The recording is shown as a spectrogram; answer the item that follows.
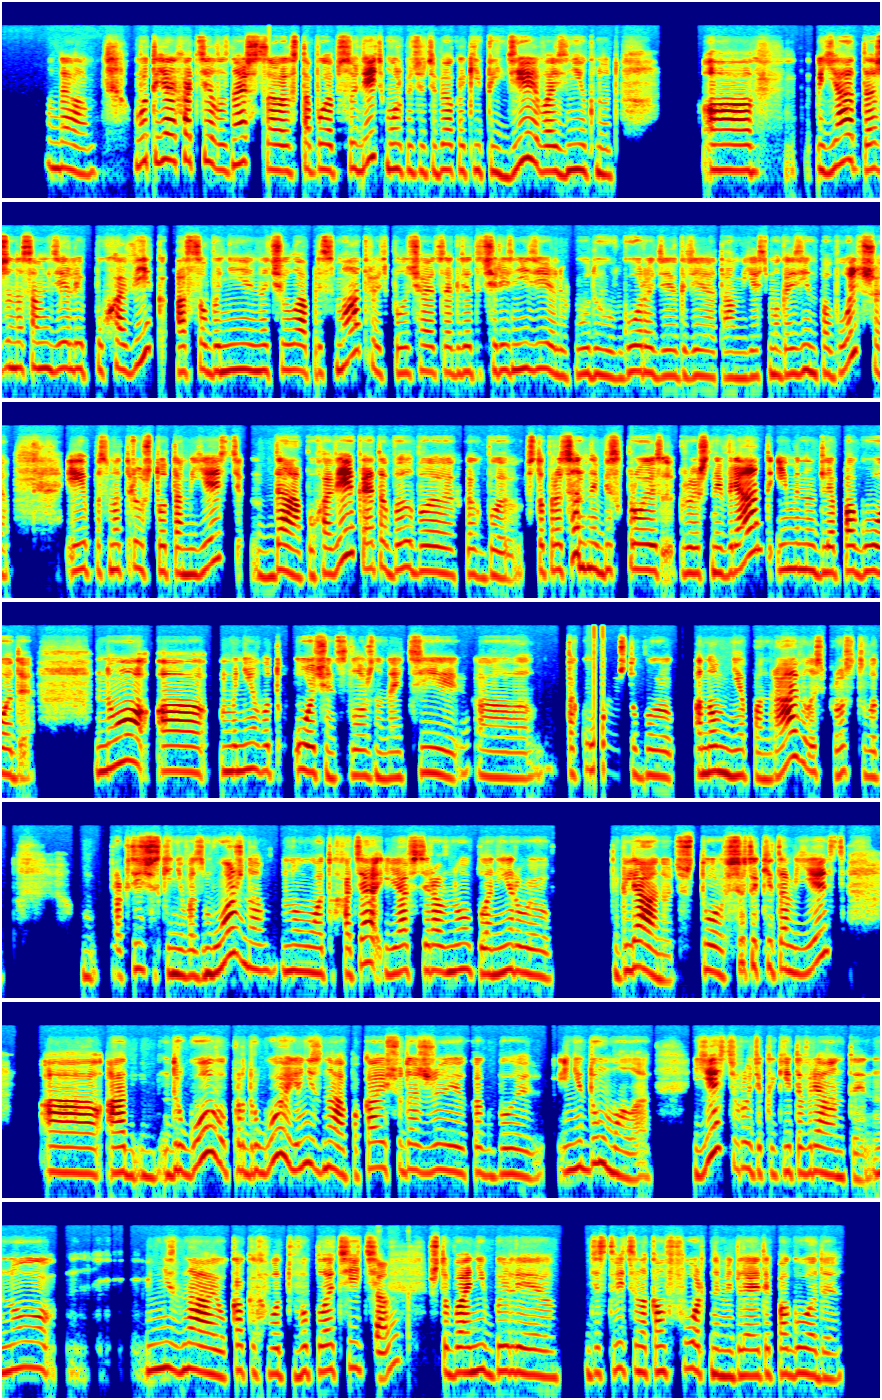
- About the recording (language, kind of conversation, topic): Russian, advice, Как найти одежду, которая будет одновременно удобной и стильной?
- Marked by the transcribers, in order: grunt; "беспроигрышный" said as "беспроизгрышный"; laughing while speaking: "всё-таки"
